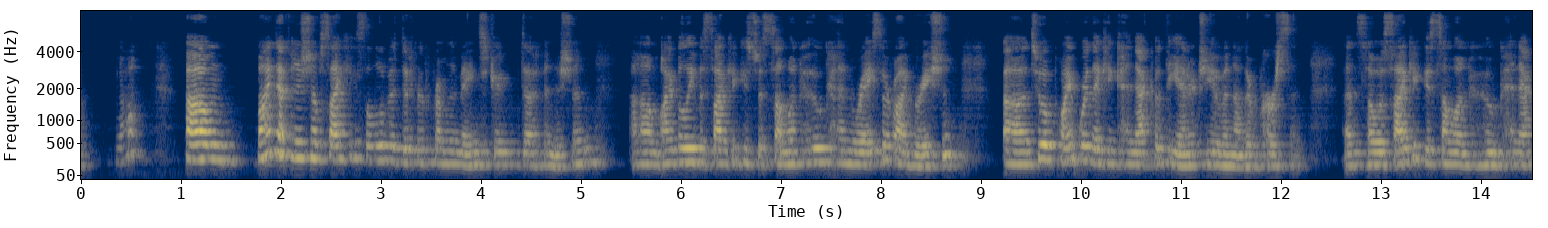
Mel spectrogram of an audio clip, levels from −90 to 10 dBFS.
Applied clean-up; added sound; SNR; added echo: neural mask model DeepFilterNet 3.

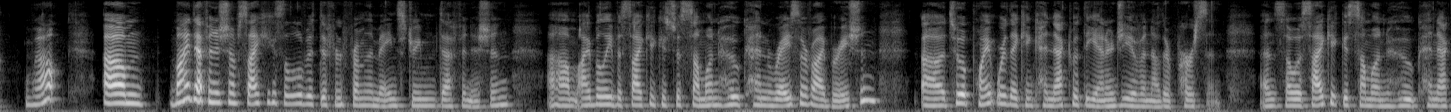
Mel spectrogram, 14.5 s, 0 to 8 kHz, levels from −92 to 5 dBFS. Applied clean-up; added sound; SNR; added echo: none; none; none; none.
